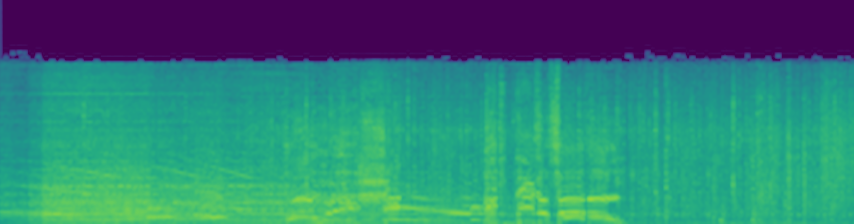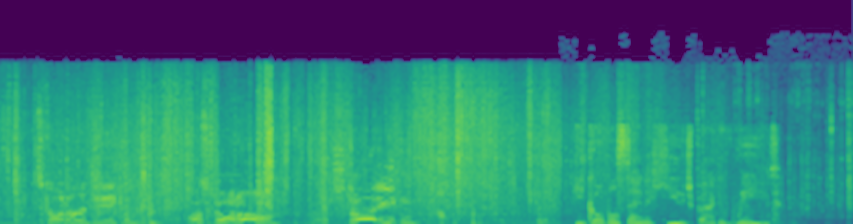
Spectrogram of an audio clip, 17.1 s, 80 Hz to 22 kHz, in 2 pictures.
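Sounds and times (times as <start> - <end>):
police car sirens wailing around a plane on an airstrip: 0.0 - 6.9
steady low rumble: 0.0 - 14.7
speech: 9.4 - 12.9, 14.3 - 16.4.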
